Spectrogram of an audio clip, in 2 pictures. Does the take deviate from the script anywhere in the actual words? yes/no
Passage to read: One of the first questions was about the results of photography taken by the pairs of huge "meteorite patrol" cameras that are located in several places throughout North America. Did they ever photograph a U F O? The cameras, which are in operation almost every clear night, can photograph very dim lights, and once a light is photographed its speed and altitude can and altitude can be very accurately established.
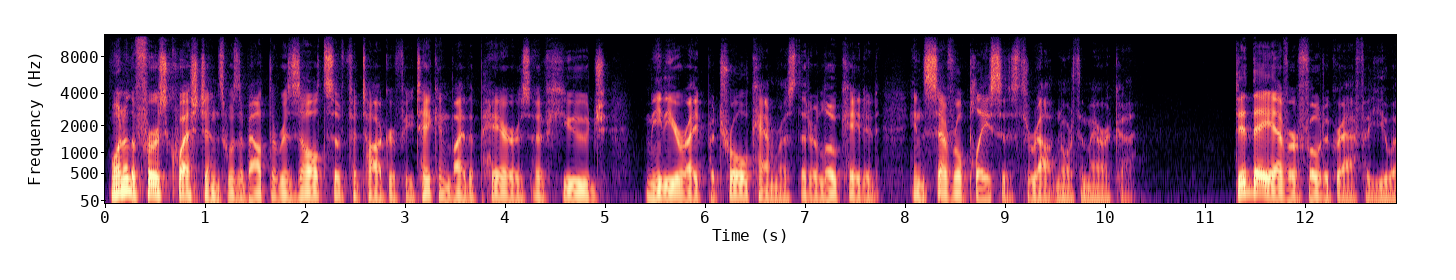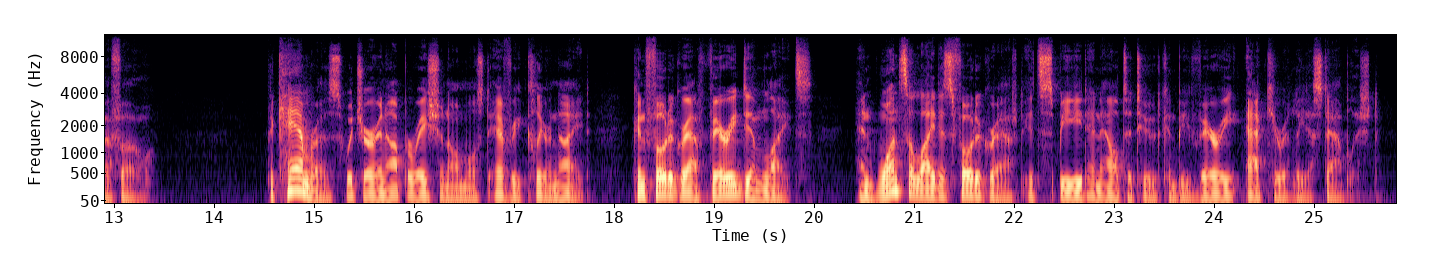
yes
